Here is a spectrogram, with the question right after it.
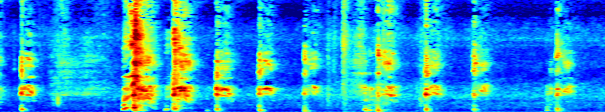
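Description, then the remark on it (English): A sustained coughing fit: around a dozen harsh coughs in quick, uneven succession, some doubled up, with short gasps between and no talking. “And shit, I told you, pull up your smoke, pull up your drink, cough on it.”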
